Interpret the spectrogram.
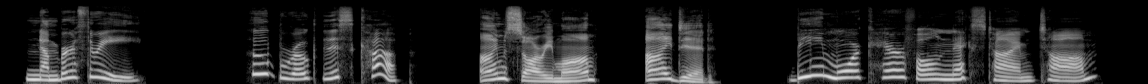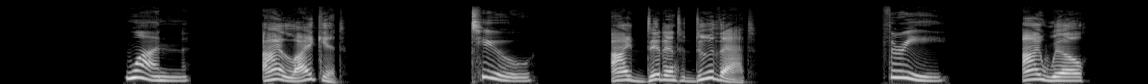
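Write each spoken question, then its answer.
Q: Be more careful next time, Tom.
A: 3: I will.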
